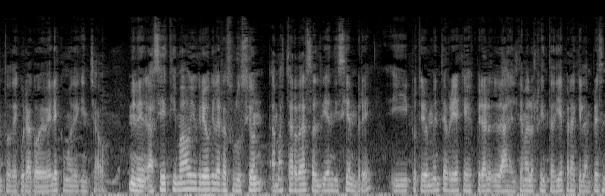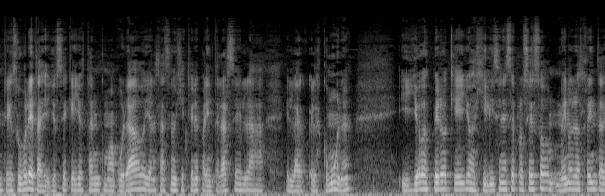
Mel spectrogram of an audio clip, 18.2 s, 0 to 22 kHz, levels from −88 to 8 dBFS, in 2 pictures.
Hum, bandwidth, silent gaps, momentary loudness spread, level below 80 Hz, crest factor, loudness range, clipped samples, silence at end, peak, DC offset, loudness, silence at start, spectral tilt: none; 14 kHz; none; 9 LU; -34 dBFS; 20 dB; 4 LU; under 0.1%; 0 s; 0 dBFS; under 0.1%; -21 LUFS; 0 s; -6.5 dB/octave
